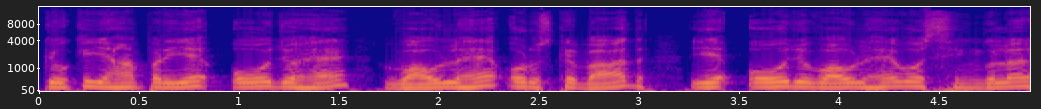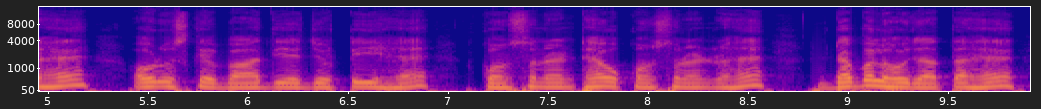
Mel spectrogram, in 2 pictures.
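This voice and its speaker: A man teaching grammar in Hindi, reading each rule slowly and deliberately before explaining it. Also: a little high, fairly even intonation, warm tone, no room sound. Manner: explains in Hindi, reads English rules slowly and carefully. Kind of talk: classroom grammar lesson.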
